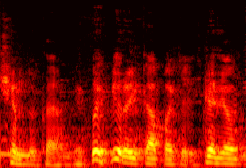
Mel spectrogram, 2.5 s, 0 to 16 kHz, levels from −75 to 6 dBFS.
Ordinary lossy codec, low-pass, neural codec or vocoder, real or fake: Opus, 64 kbps; 14.4 kHz; codec, 44.1 kHz, 3.4 kbps, Pupu-Codec; fake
